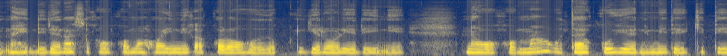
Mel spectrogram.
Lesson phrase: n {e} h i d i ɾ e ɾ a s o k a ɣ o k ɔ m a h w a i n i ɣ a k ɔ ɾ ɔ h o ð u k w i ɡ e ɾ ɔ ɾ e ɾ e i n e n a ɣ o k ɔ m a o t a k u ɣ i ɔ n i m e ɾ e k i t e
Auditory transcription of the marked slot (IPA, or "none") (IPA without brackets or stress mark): a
